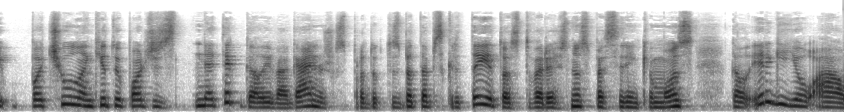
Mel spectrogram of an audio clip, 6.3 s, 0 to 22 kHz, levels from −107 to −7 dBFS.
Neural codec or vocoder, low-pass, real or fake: none; 14.4 kHz; real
